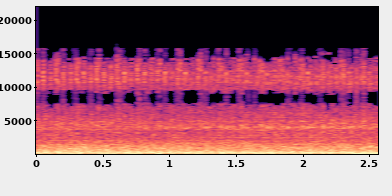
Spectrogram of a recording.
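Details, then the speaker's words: 2010 Ford F-150 5.4L 3-valve V8 after VCT solenoid replacement; started high RPM then settled to a smooth idle, no vibrations, misses or knocks, no leaks. "No leaks so far. Started on choke, ran high RPMs, leveled down to idle. Smooth. No vibrations."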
